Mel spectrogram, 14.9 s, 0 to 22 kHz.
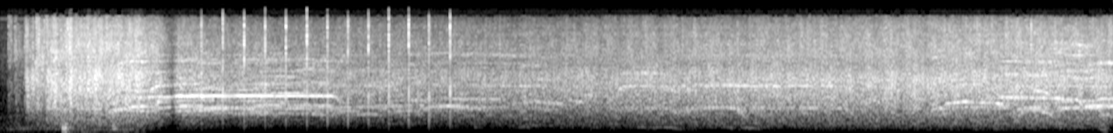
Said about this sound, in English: Ladies and gentlemen, please join me in a very loud and warm reception for the 45th President of the United States and our Commander-in-Chief, President Donald J. Trump.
